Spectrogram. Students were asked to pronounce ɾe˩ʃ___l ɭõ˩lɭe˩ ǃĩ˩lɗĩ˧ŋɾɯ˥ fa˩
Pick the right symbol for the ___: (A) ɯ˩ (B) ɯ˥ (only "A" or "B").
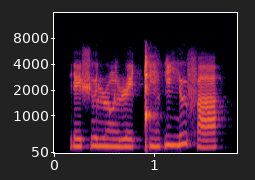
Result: A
